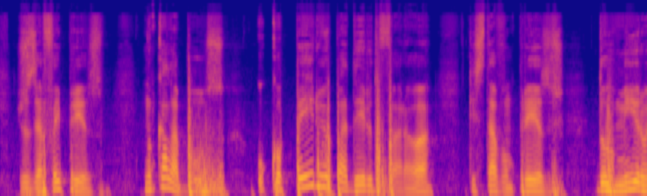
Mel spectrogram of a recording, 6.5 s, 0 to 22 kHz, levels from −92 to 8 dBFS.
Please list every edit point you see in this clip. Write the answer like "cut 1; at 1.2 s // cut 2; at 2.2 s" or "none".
none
